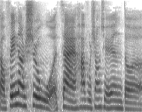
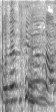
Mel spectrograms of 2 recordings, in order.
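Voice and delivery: high burst of laughter; laughing hard. Real, not acted. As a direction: crack up completely. Host cracks up at slip.

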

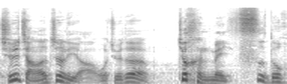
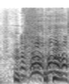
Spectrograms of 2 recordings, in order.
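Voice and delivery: high loud burst of laughter; 19 dB louder than usual. Real, not acted. Laugh after mock line.

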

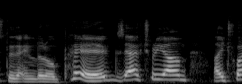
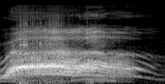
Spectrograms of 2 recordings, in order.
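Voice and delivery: loud spooky groan; 11 semitones higher, 18 dB louder than usual. Pretend.

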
